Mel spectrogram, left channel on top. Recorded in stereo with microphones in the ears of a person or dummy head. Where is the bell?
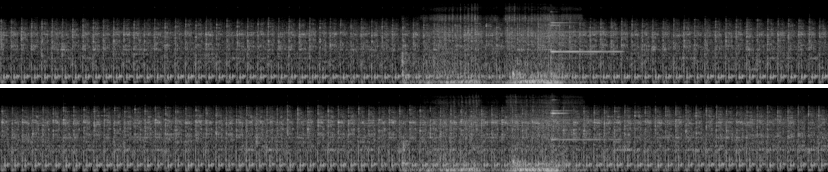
25° left (ahead or behind), 1.2 m.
